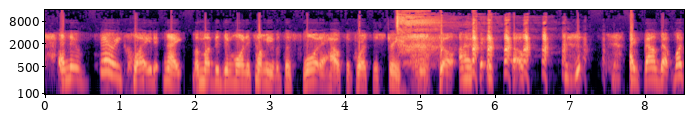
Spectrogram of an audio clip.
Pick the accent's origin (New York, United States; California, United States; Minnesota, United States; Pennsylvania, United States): New York, United States; Queens; Yeah, I was actually born in Greenwich Village. And then, so I lived there till I was about 5, and then we moved to Queens.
